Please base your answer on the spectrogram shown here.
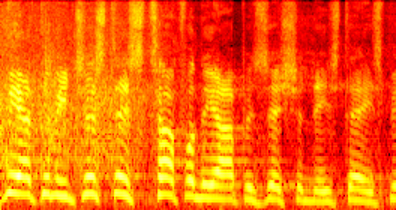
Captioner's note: applause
